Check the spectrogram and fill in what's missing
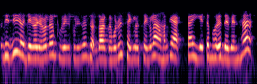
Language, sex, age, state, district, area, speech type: Bengali, female, 60+, West Bengal, Purba Bardhaman, rural, conversation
